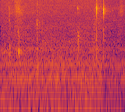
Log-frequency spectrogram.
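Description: An IP address is tapped out on a computer keyboard, a few sparse, light key clicks spaced unevenly over a quiet background hum.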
